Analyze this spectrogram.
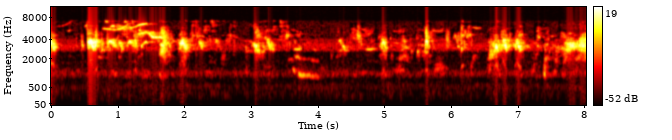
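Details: Pennsylvania farm country bald eagles visiting the nest on 5 February 2023, nest-camera audio: squeaky high chitters and thin whistles in loose series, with a soft descending note midway and a low hum behind.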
